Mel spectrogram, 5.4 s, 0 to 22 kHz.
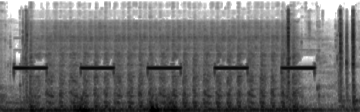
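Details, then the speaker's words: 2002-2006 Honda CR-V after ignition lock cylinder replacement, old immobilizer hooked up without the key near it: steady fast starter chatter for several seconds under a chime about once a second, never catching; immobilizer not reading the key. "It's gonna crank over, but it won't start without the key in place."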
